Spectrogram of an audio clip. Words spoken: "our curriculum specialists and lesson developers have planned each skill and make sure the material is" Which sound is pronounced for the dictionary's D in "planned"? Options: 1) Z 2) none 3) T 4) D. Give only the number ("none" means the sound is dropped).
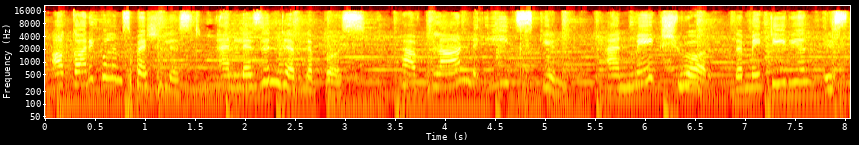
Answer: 4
